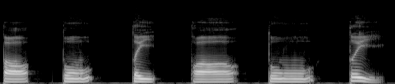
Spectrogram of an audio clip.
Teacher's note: il faudra monter le bout de la langue au début des incisives supérieures. Et le fond de ta langue va monter, va se soulever aussi vers ton palais pour former ce son grave. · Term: Ta emphatique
